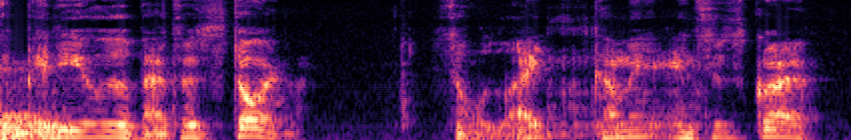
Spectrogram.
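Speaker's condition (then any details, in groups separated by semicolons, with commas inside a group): Multiple sclerosis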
